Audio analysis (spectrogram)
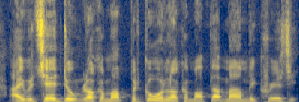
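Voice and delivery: normal talking voice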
